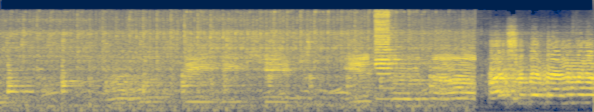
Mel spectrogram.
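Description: Street noise: a motor vehicle engine running under scattered voices. It cuts off abruptly shortly before the end, and a man starts speaking.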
